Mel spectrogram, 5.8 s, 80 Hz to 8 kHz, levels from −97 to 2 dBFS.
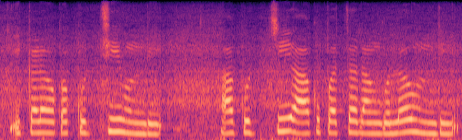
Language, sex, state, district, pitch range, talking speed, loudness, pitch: Telugu, female, Telangana, Mahabubabad, 225-245 Hz, 95 wpm, -14 LUFS, 235 Hz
